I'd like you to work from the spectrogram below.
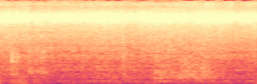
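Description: Beet stems sizzling in a pan as they cook, a steady dense hiss of frying that carries on without a break and with no voices.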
